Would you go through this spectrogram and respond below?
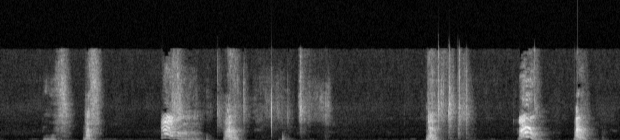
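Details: Alaskan Malamute puppy giving short, sharp barks and yelping talk-like calls indoors, about seven separate bursts spaced irregularly across eight seconds, with quiet gaps between them.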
